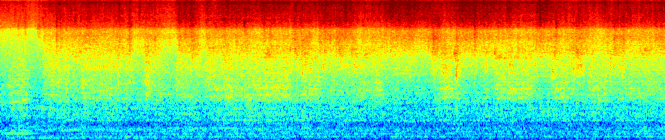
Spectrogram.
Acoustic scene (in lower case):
restroom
